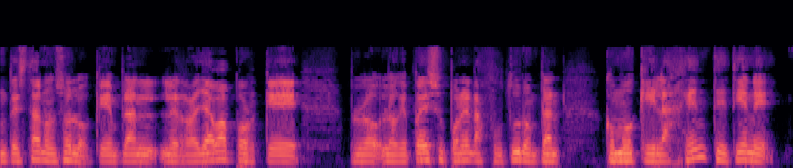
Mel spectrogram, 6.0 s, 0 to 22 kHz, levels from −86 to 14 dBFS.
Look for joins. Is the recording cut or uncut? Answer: uncut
